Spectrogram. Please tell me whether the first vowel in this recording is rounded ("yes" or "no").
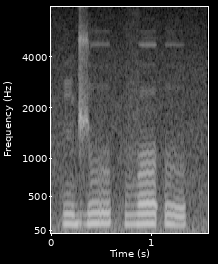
yes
